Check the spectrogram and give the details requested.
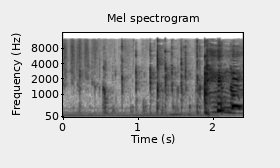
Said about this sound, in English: We should definitely eat this note. Oh. To destroy it. We should eat this note. Yeah. That's a good idea.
